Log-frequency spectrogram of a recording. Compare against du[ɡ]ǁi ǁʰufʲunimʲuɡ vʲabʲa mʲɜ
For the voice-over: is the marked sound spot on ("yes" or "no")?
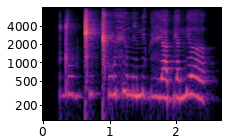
yes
